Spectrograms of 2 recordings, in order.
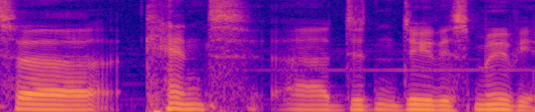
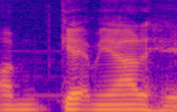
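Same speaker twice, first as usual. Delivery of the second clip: plain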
